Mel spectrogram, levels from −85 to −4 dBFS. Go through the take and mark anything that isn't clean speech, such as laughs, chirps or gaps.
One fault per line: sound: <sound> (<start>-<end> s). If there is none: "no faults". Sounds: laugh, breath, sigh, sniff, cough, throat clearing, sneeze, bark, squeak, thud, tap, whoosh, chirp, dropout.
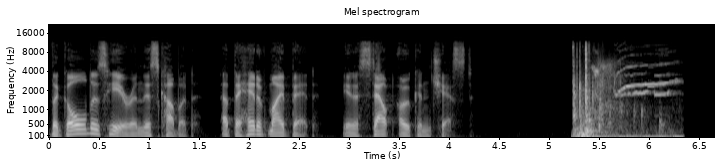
sound: squeak (5.2-6.4 s)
